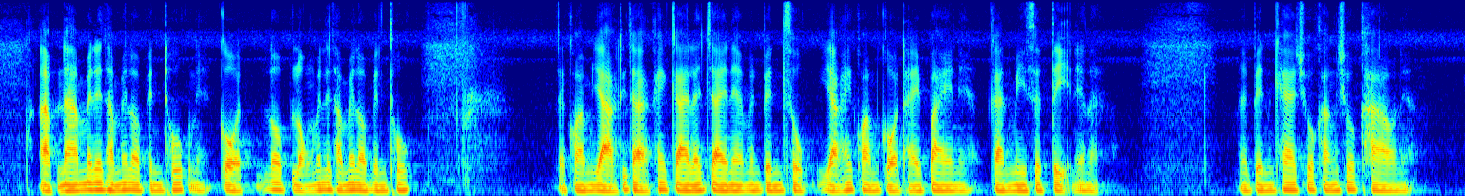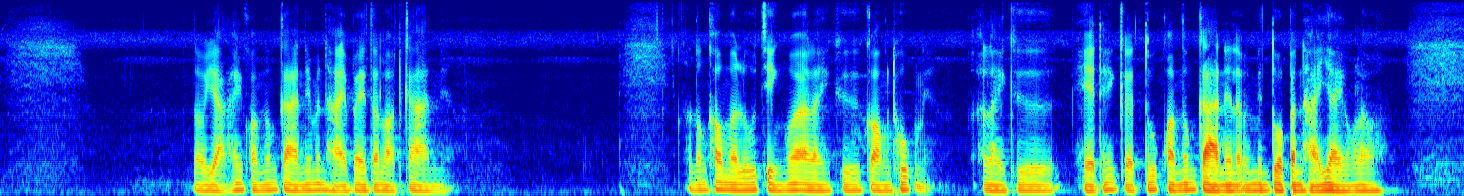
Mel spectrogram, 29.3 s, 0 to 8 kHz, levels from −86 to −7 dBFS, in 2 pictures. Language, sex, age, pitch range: English, male, 20-39, 90-100 Hz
